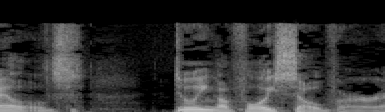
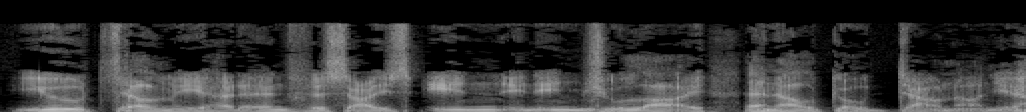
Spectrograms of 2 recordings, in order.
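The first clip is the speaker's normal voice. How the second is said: Orson Welles; 4 semitones lower than usual. Retold or imitated. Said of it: "And he goes".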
